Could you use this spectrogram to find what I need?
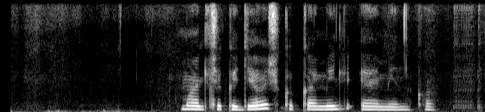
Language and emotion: Russian, neutral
